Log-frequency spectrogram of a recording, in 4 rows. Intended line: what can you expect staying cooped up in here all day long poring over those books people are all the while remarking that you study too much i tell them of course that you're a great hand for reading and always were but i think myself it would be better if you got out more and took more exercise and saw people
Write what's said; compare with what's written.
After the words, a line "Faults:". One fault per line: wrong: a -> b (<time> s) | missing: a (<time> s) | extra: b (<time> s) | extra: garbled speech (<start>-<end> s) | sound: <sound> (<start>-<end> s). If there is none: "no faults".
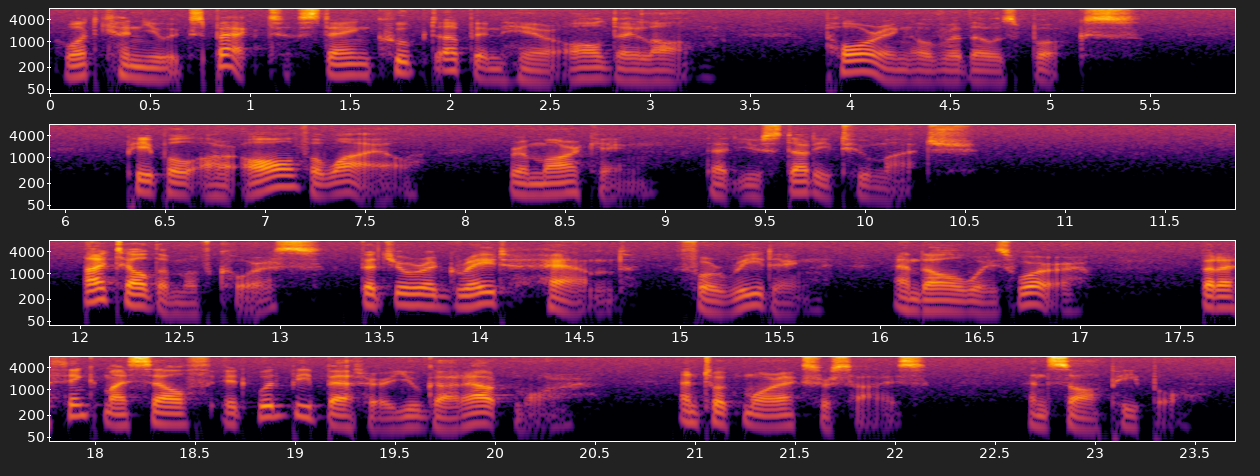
what can you expect staying cooped up in here all day long poring over those books people are all the while remarking that you study too much i tell them of course that you're a great hand for reading and always were but i think myself it would be better you got out more and took more exercise and saw people
Faults:
missing: if (19.4 s)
